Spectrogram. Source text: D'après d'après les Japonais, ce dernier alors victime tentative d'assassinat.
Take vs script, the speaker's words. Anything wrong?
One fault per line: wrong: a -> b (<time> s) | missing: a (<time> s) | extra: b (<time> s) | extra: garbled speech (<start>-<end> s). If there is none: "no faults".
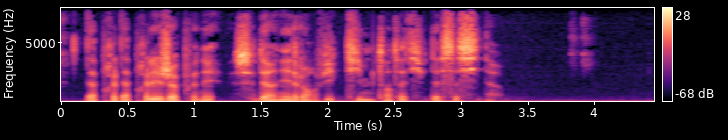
no faults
